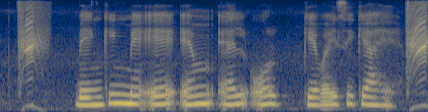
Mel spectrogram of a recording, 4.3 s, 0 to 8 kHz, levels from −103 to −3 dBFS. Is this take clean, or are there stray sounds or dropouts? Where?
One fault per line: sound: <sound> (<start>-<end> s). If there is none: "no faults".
no faults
